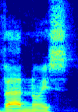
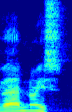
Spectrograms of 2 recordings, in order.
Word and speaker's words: Vadnais: The most recognizable name I saw, with the exception of Vadnais. I think that's how you say it, Vadnais.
